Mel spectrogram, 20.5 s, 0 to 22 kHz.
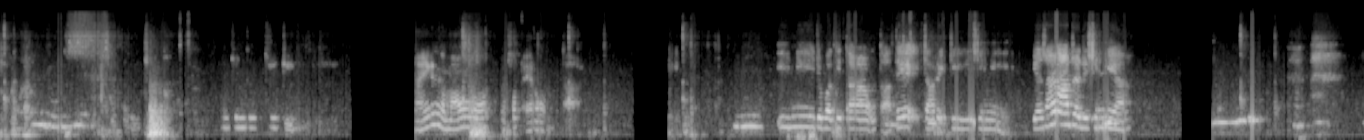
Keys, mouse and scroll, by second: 0.8 scroll down 1, 8.6 middle click, 9.3-10.0 scroll up 3, 10.0 scroll down 4, 10.2 middle click, 10.8 scroll up 2, 18.7 middle click, 19.4 scroll up 3, 19.7-20.4 scroll down 2.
